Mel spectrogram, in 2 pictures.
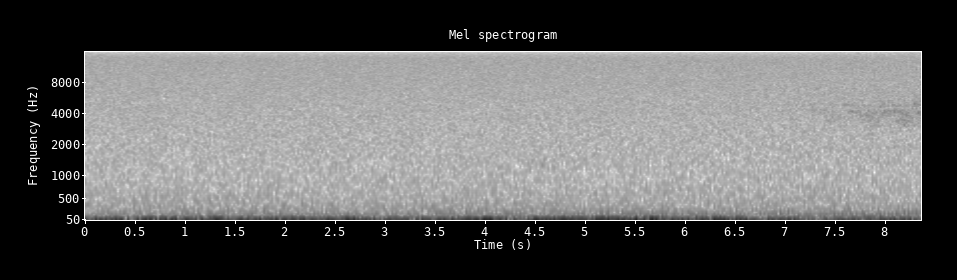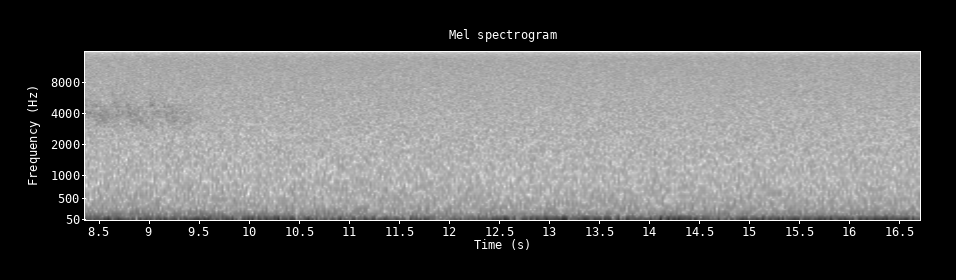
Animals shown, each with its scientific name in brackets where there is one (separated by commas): Ovenbird (Seiurus aurocapilla)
